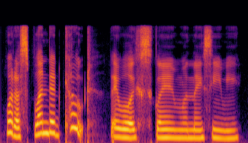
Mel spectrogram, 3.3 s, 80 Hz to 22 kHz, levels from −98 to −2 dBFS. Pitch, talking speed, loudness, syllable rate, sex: 225 Hz, 200 wpm, -18 LUFS, 4.5 syllables/s, female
